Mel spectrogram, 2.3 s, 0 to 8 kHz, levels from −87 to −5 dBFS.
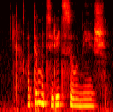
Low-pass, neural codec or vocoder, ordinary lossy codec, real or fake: none; none; none; real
